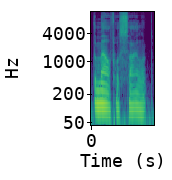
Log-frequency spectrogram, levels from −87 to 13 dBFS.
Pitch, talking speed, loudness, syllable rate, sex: 105 Hz, 190 wpm, -17 LUFS, 4.1 syllables/s, male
